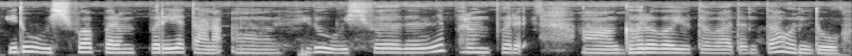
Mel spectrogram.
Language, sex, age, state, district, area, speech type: Kannada, female, 18-30, Karnataka, Davanagere, urban, spontaneous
